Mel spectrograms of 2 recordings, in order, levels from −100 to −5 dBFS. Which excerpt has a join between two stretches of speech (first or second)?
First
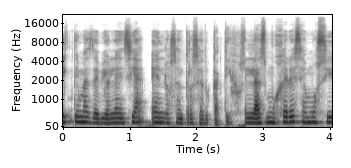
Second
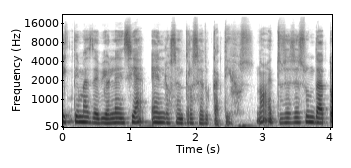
first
